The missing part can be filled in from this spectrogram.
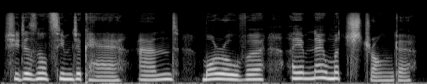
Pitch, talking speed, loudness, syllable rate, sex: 230 Hz, 180 wpm, -17 LUFS, 4.6 syllables/s, female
